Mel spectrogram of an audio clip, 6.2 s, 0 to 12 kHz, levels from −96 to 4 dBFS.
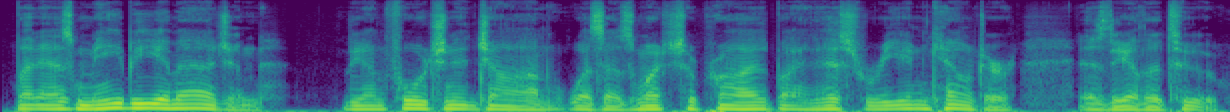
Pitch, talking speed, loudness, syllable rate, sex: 100 Hz, 185 wpm, -15 LUFS, 5.7 syllables/s, male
